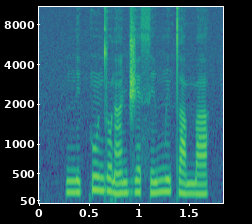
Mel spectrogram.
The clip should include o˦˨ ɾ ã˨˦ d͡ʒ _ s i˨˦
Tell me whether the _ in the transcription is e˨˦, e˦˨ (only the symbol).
e˦˨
